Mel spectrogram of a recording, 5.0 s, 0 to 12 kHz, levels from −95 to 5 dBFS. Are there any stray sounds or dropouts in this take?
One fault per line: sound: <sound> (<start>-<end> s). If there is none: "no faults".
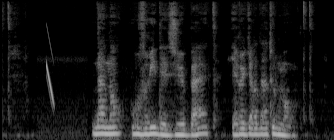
sound: chirp (0.7-0.8 s)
